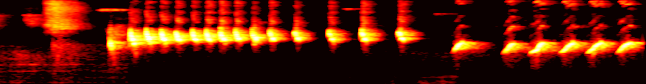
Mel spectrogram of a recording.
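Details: White-rumped shama lure song used to make other shamas agitated: a rapid run of sharp repeated notes that gradually slows, followed by a steady string of lower, slurred whistles repeated about twice per second.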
